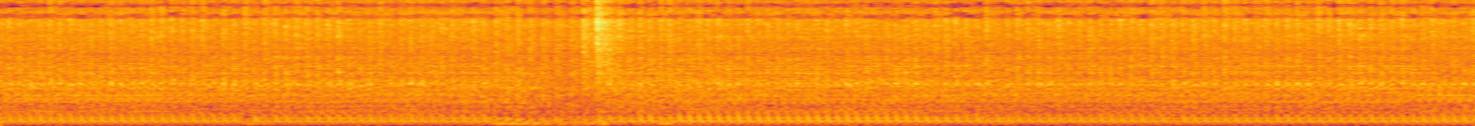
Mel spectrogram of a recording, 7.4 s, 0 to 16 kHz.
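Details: Ariens hydro-drive riding mower, sat at least two years, in about 30-degree cold: deep, steady idle with an even low beat of about four per second that never stumbles; engine running healthy.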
